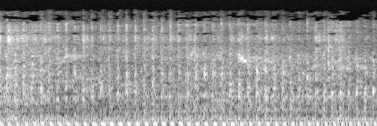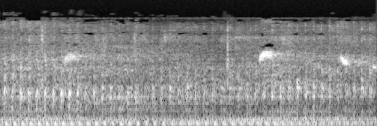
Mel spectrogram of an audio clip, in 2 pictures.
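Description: A motor engine running loudly and steadily close by, a fast even chugging, beginning to fade away at the very end.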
